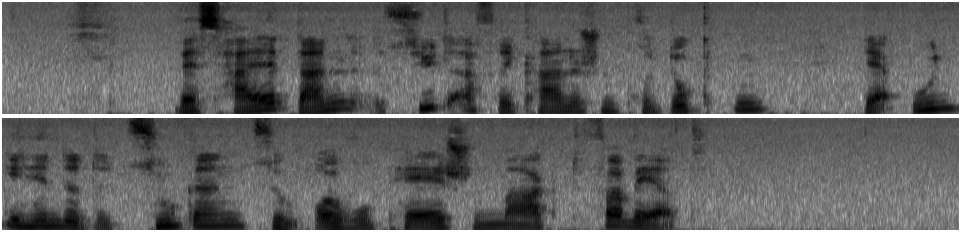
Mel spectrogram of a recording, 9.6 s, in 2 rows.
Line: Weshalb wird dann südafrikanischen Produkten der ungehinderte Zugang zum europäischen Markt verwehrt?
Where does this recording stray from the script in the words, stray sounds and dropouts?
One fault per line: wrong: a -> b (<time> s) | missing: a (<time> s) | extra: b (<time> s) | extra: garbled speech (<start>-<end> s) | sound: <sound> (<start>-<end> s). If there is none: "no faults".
missing: wird (1.4 s)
